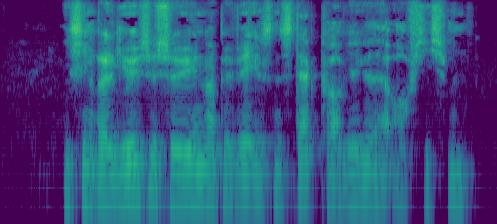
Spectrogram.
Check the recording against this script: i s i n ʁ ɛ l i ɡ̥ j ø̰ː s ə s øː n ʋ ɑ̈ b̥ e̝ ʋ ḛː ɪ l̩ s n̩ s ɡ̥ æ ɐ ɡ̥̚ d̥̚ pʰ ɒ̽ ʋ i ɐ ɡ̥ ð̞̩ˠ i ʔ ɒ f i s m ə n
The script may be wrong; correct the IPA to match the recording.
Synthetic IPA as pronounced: i s i n ʁ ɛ l i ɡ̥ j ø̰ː s ə s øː n ʋ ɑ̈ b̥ e̝ ʋ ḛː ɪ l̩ s n̩ s d̥ æ ɐ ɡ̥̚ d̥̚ pʰ ɒ̽ ʋ i ɐ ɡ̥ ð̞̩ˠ æ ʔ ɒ f i s m ə n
